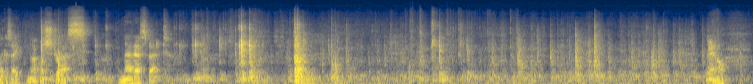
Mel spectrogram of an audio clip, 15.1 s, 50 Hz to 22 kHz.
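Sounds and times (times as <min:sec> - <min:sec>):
metal grille knocks and clunks: 0:03.4 - 0:15.0.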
